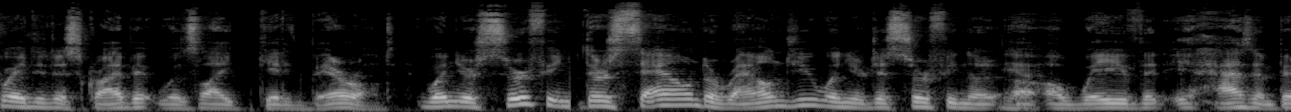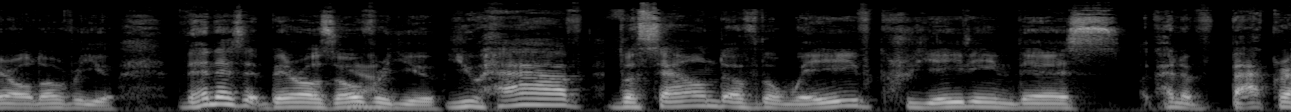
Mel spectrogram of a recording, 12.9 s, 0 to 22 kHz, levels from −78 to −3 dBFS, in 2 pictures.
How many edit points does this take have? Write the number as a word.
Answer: two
